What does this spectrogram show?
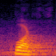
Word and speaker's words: watt: मराठी बच्चे इसको वैट बोलते हैं, आप लोग जो भी मराठी हैं वो वैट बोलते हैं, एंड हम जो है इसका एक्चुअल प्रोनाउंसिएशन बोलता हूँ मैं, that is called to वाट।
